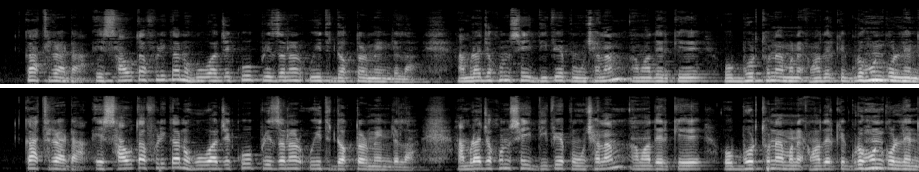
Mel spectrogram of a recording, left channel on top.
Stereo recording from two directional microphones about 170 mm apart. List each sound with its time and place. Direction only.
0.3 s a man's voice: 50° right (ahead or behind)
